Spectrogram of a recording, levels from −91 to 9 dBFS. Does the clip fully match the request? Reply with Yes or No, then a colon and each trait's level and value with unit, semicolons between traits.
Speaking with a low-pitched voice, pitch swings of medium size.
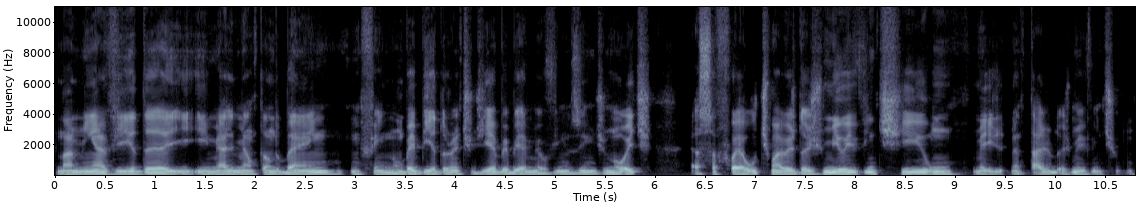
Yes: very low, 80 Hz; average, 3.2 semitones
